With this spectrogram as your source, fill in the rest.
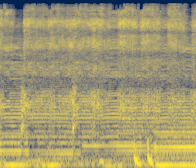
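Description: An electric shaver buzzes steadily against the scalp while finishing a skin fade, a continuous close hum with slight shifts in pitch as it passes over the hair.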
